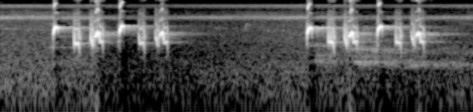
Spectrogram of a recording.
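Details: Lure song of a caged streak-eared bulbul for trapping birds: two near-identical phrases of six or seven clipped, bright chirps, repeated about two and a half seconds apart. The background is quiet.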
